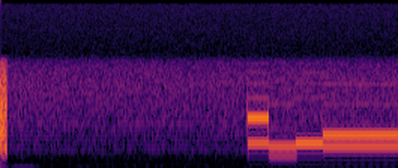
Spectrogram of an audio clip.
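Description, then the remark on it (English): A short sequence of electronic radio repeater courtesy-tone beeps stepping between pitches, ending on a sustained two-tone chord, follows a stretch of faint radio hiss; clear and fairly loud with no talking. The repeater is linked to IRLP and Echolink during a technical net. “I'm not quite sure what you mean by the bizarre sound, other than the courtesy tones”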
